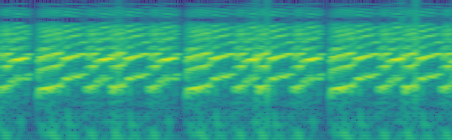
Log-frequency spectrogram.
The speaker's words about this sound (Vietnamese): ngay khi họ vừa rời khỏi luồng tia, chuông báo động lập tức réo vang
